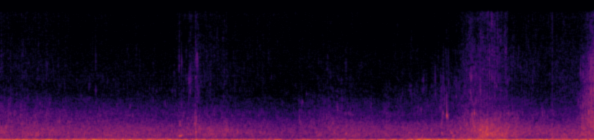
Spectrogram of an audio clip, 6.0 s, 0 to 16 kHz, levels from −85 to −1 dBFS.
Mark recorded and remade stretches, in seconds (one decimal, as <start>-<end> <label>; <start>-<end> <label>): 0.0-3.4 remade; 3.4-5.9 recorded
